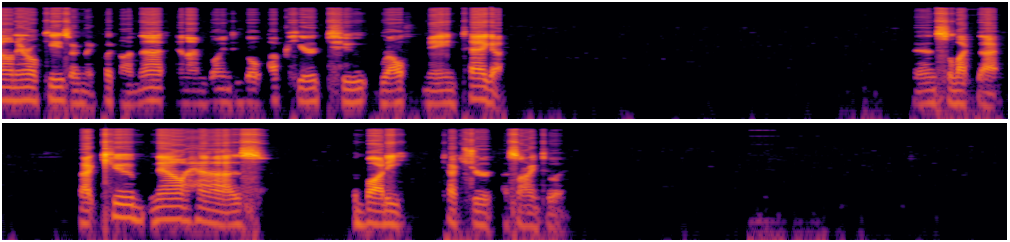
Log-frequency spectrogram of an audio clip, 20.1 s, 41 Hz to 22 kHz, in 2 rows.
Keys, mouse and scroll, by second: 14.6 middle click, 15.7 middle click, 16.6 middle click, 17.5-19.2 middle drag, 19.2 KP_1.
